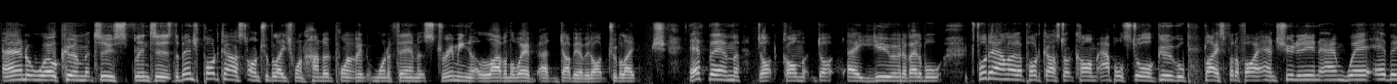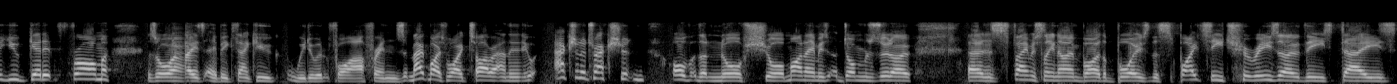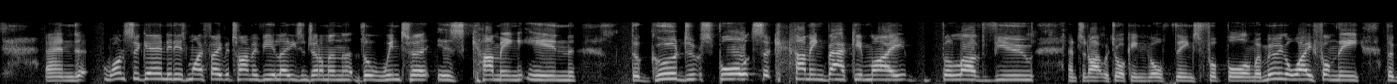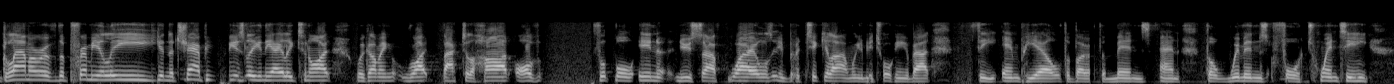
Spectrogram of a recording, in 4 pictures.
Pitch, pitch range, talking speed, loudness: 185 Hz, 165-215 Hz, 180 wpm, -22 LUFS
